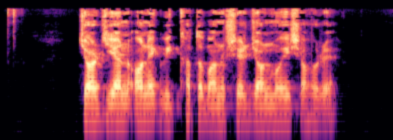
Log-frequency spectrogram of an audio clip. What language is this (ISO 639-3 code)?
ben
